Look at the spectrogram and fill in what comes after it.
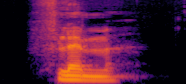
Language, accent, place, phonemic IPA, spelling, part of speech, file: French, France, Lyon, /flɛm/, flemme, noun, LL-Q150 (fra)-flemme.wav
- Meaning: 1. laziness 2. lazy person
